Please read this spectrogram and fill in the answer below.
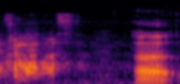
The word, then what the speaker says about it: Timor-Leste: 33, Timor-Leste, I think that's how you say it. – Yeah, Timor-Leste.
